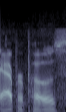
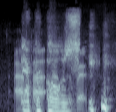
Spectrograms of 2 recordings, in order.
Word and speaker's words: Apropos: name trying to say Apropos or... Apropos. Yeah, well, honestly, until somebody corrected me, I thought that's how it was said too, but as an actual English language word, the S is silent.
